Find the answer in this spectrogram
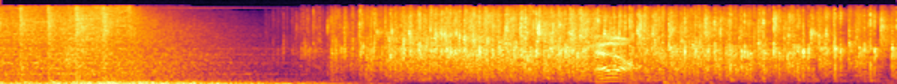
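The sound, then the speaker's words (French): Steady audience applause fills the second half, a dense, even clatter of many hands, preceded by a few seconds of deep, booming rumble. “n'applaudissez pas ce film.”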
